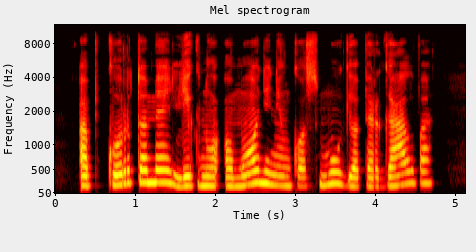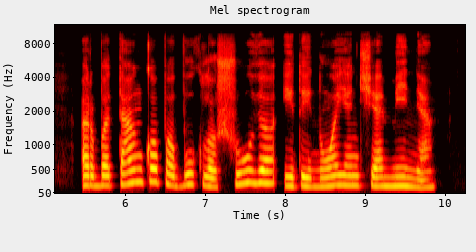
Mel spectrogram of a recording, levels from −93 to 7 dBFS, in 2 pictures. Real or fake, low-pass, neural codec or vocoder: real; 9.9 kHz; none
